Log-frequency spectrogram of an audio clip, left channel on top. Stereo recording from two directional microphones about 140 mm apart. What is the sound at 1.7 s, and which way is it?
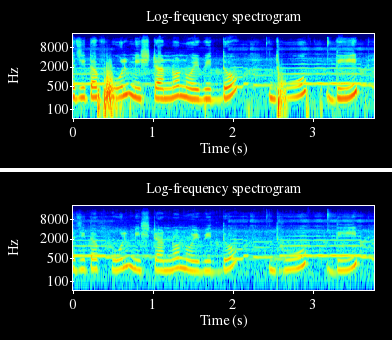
Speech, 45° left (ahead or behind).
